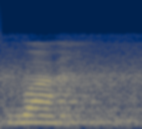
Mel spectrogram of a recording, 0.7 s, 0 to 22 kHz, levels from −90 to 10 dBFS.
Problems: none marked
